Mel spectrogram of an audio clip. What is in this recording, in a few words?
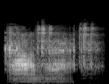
Robot Voice "Contact"; Robot Type 1 voice; Robot Sound Effects; Lynne Music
